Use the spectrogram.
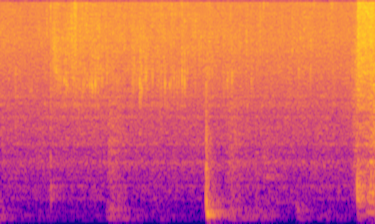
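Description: Ginger garlic paste with turmeric frying for a Telangana-style mutton head curry: a soft, steady sizzle runs throughout, broken by a few stirring scrapes and a sharp clatter near the middle, with no talk.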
